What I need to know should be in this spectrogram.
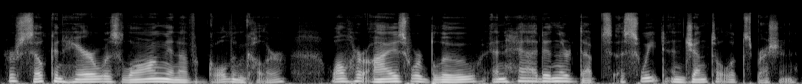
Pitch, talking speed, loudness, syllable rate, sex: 120 Hz, 185 wpm, -17 LUFS, 4.7 syllables/s, male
